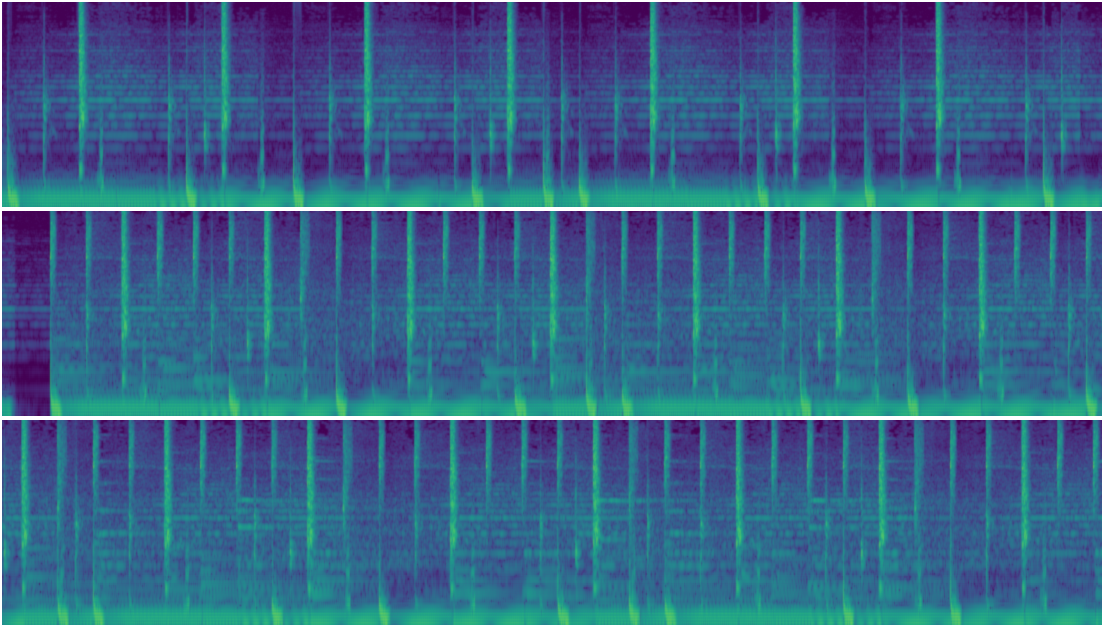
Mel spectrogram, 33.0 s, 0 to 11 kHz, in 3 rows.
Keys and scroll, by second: 10.5 alt+w, 22.3 ctrl+z.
